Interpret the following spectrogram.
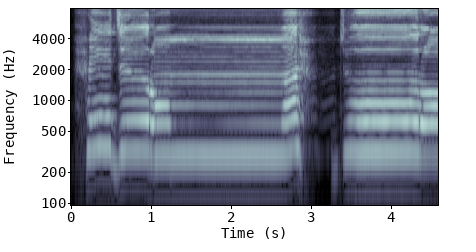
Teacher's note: ادغام مع الغنہ، را کو میم کے ساتھ ملائیں گے غنہ کرتے ہوئے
